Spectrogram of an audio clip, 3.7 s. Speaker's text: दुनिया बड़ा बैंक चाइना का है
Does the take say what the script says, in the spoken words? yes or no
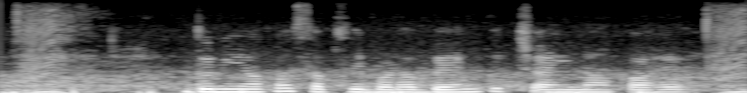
no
